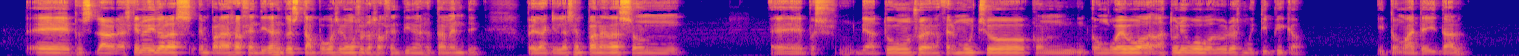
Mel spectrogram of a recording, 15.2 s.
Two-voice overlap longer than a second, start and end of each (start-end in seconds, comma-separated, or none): none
